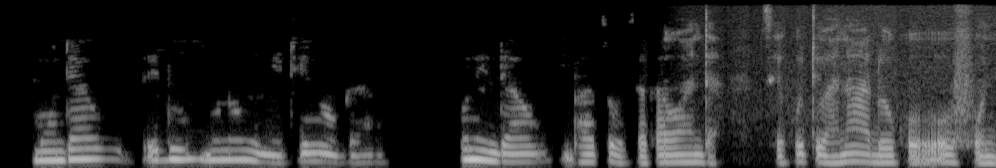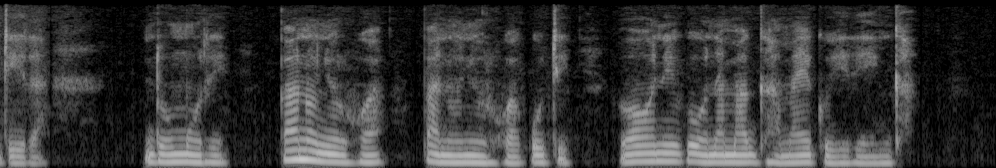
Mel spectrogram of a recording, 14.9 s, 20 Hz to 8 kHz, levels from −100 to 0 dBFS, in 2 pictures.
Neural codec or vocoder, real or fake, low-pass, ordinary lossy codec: none; real; 7.2 kHz; MP3, 64 kbps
